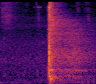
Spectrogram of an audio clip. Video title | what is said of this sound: How to Properly Install Hubcaps and Skirts | When it's down, it thunks. It's a deeper, lower noise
